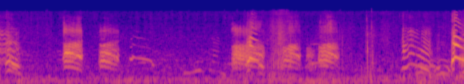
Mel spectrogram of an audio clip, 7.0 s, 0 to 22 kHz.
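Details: Gulls being fed on the beach at Brean Sands, Somerset, England, on a spring day in April 2013: loud harsh squealing calls in repeated bursts, several birds calling over one another, with quieter mewing notes between.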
